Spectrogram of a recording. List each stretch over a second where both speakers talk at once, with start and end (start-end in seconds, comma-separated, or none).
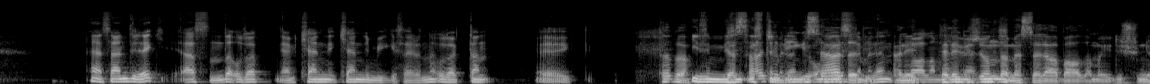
6.9-10.1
